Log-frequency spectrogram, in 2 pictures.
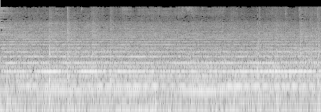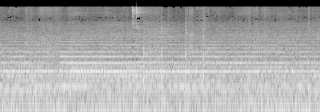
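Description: Freight train of tank cars rolling past close by with a low rumble, while the locomotive horn sounds a long, steady multi-note chord. The chord thins for a moment about halfway through.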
